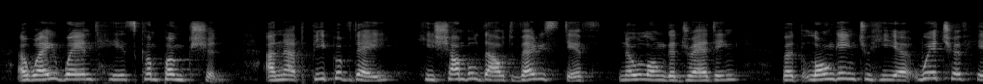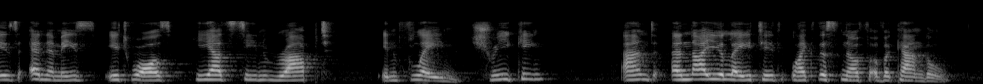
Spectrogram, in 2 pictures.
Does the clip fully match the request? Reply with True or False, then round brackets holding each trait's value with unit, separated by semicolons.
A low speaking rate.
True (130 wpm)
